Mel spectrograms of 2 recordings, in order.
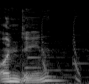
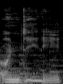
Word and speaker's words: Undine: Anyway, we're about to use our new soul, Undine, or Undini, depending on how you care to pronounce it, which lets us walk on water.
